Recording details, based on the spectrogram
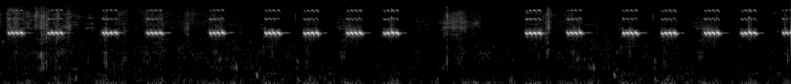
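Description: Field cricket chirping steadily, with bright, high, trilled chirps about two per second and one brief pause midway. No other sounds.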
